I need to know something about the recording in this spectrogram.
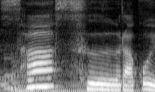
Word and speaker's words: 差す: 이 아이를 훈독으로 읽을 때는 사스라고 읽고요.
